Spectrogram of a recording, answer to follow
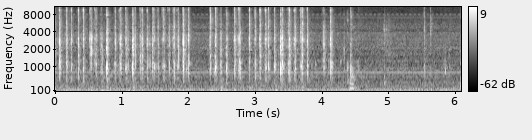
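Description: Typing on a computer keyboard: a quick run of keystrokes with a brief pause about two seconds in, a few last keys a little after four seconds, then it stops.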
